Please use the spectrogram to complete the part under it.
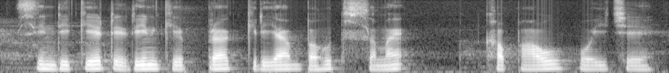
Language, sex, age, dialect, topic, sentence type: Maithili, male, 18-24, Eastern / Thethi, banking, statement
